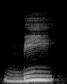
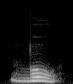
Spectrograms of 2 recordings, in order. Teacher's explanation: Произносят, плотно смыкая обе губы. С фатхой читается ба, с касрой читается би, с даммой читается бу. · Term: буква ба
